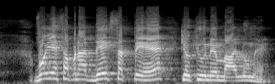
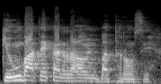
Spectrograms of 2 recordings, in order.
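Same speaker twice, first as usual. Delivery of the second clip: ordinary delivery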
